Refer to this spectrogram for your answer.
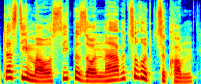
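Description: Measured storybook narrator. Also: mid-range voice, animated, darkish tone, no room sound, studio quality. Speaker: audiobook narrator. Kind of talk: storybook reading.

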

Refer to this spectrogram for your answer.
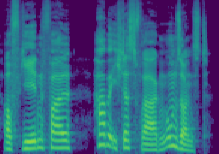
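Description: A man's voice: fairly high pitch, expressive, a little slow, dry recording, clean studio sound. A man voicing a polite, curious young girl who talks eagerly and coaxingly.

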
